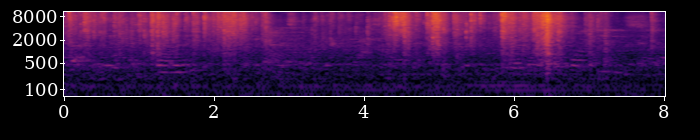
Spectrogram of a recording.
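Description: Foil trading-card pack wrapper being crinkled and torn open by hand, in a few sharp crackly rustles. The loudest come about halfway through and just after six seconds in.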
